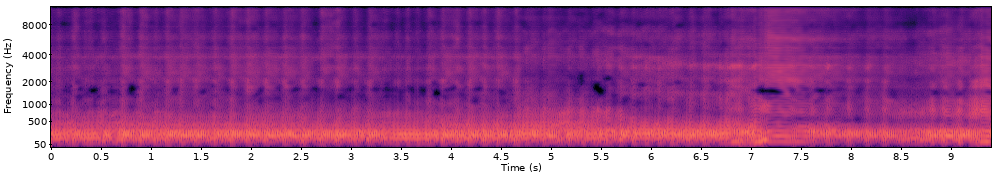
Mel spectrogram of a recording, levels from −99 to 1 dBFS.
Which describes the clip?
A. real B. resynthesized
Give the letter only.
B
